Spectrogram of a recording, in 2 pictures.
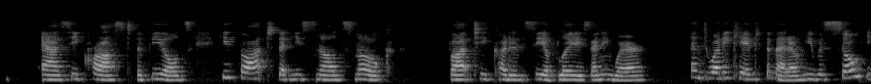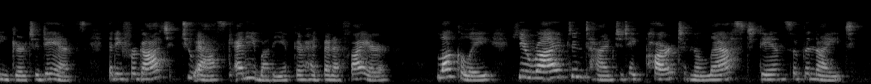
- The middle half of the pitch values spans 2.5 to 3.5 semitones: Yes, average, 3.2 semitones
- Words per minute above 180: Yes, average, 200 wpm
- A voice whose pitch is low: No, high, 225 Hz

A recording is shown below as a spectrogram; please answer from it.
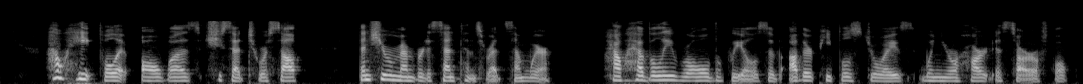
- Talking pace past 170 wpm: No, average, 165 wpm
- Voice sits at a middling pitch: Yes, medium, 170 Hz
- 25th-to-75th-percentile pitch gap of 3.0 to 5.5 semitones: No, narrow, 2.4 semitones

